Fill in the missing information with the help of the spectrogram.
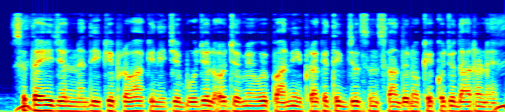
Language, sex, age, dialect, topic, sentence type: Hindi, male, 31-35, Awadhi Bundeli, agriculture, statement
